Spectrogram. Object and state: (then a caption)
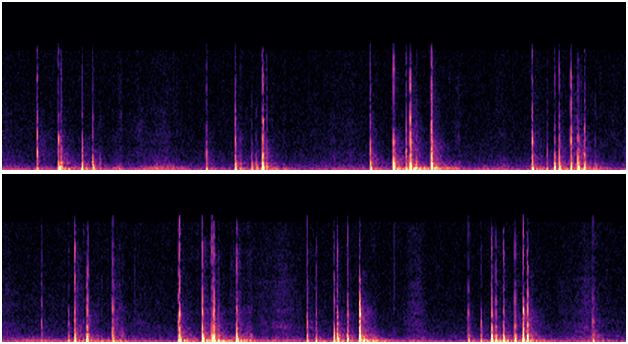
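Hardcover book scratched and tapped with nails. Long pink nails on both hands scratch and tap the cover of a pink hardcover book held flat. Quick clusters of crisp, clicky taps and short scratches come in bursts, with a hollow, mid-low body under bright, dry ticks that stop almost at once. The sound stays quiet and close throughout.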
